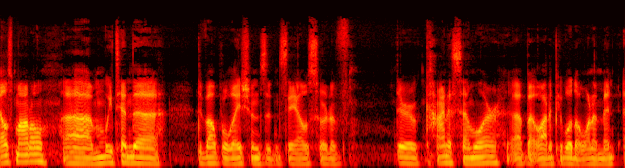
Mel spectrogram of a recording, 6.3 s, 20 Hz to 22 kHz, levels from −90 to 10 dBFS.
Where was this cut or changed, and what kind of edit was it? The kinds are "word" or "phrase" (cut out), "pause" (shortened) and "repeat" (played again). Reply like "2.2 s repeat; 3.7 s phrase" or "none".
none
